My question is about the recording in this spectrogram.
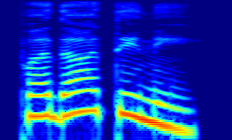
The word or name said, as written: ಪದಾತಿನಿ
